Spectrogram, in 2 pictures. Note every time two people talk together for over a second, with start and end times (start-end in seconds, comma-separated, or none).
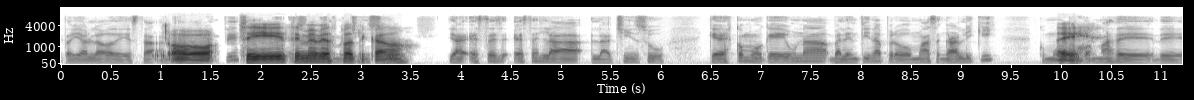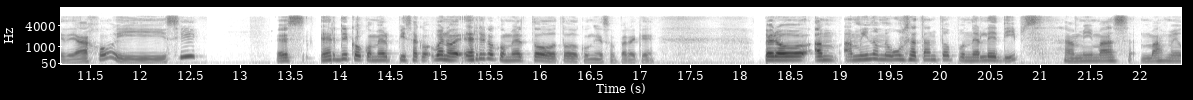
1.1-3.4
